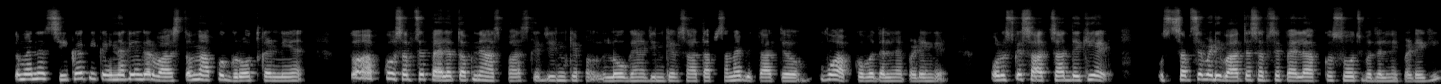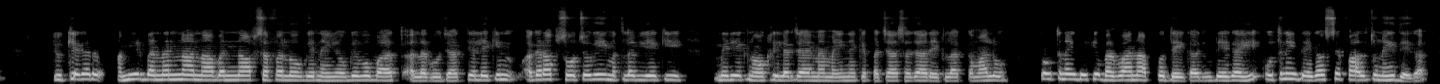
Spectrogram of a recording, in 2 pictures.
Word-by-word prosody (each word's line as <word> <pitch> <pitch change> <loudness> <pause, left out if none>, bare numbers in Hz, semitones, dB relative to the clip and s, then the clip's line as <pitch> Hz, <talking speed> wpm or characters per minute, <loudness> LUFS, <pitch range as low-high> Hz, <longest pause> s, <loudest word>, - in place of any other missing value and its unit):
तो 230 - +2
मैंने 245 +2 +4
सीखा 250 +1 -1
कि 270 -1 -5
कहीं 220 -2 +2
न 225 - +3
कहीं 230 +1 +2
अगर 235 +1 +3
वास्तव 175 +1 +1
में 225 -1 +3
आपको 205 +1 0
ग्रोथ 175 +2 +1
करनी 175 -1 +1
है, 180 - -3 0.5
तो - - +1
आपको 265 -1 +1
सबसे 230 -1 0
पहले 195 -1 +4
तो 195 0 0
अपने 205 +1 -3
आस-पास 175 -2 -4
के 180 - -6
जिनके 185 0 -4
प - - -6
लोग 165 0 -1
हैं, 170 -1 -5
जिनके 170 0 -4
साथ 165 0 -6
आप 165 - -3
समय 180 +4 -1
बिताते 165 -2 -3
हो, 160 +4 -1
वो 225 +1 +2
आपको 170 -5 -1
बदलने 165 -1 -1
पड़ेंगे। 160 +1 -4 0.5
और 205 - +3
उसके 215 +2 -1
साथ-साथ 195 -2 +1
देखिए, 200 +2 +2 0.6
उ - - -5
सबसे 210 +3 0
बड़ी 215 -2 +3
बात 180 -1 +1
है, - - +1
सबसे 200 0 -3
पहले 175 -2 0
आपको 170 +2 -4
सोच 185 0 -2
बदलनी 160 0 -4
पड़ेगी, 155 - -4 0.6
क्योंकि 220 - -1
अगर 480 0 +3 0.2
अमीर 235 +4 +3
बनना 220 -1 +3
ना 225 -1 +4
ना 205 -1 +3
बनना, 205 0 +2
आप 205 - +1
सफल 205 -1 0
होंगे 190 -1 +1
नहीं 180 -1 -1
होंगे 180 +2 +1
वो 195 0 +2
बात 185 -1 0
अलग 170 0 +1
हो 170 - 0
जाती 170 +4 -1
है 205 - 0
लेकिन 210 +2 +1
अगर 220 +4 +3
आप 230 0 +1
सोचोगे 220 +1 +2
ही 235 - +3
मतलब 210 -1 0
ये 205 0 +2
है 200 - +2
कि 205 -1 -3 0.3
मेरी 205 +1 +3
एक 205 - -3
नौकरी 185 +1 +1
लग 190 0 +2
जाए, 185 -1 +2
मैं 180 0 -1
महीने 175 +1 -2
के 180 - -3
50,000, 175 +1 -1
1,00,000 170 -1 0
कमा 175 +1 -2
लूँ, 190 0 0 0.3
तो 260 - +3
उतना 250 -1 +1
ही 240 - +4
देखिए 230 +1 +2
भगवान 205 +1 +2
आपको 195 0 0
देगा 175 -1 +2
देगा 185 +2 +1
ही 185 +2 +1
उतना 235 +4 +2
ही 250 - +3
देगा, 205 -1 +3
उससे 225 +3 0
फालतू 210 +1 +2
नहीं 205 +1 +3
देगा। 150 -5 0
195 Hz, 220 wpm, -22 LUFS, 175-215 Hz, 0.6 s, मैंने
